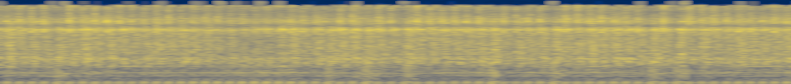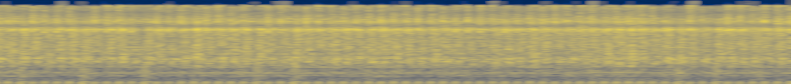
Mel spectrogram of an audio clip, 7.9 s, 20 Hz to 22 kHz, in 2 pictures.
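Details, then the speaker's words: 1956 Gravely L single-cylinder at idle, started on the first pull from cold: uneven, stumbling chuffing with misses, running rough. Vacuum leaks were already checked, and the carburettor is suspected but not confirmed, with a carb swap from a '57 LI planned. "you can uh hear that it's not running right at all but it starts on the first pole when the engine's called"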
